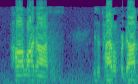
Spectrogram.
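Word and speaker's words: Ha Logos (ὁ λόγος): The definite article Ha. It's just an omicron and a short O. Ah sound, but it does have the rough breather, so it's H-O, Ha. And then Logos. Lambda, omicron, gamma, omicron, sigma. L-O-G-O-S. The accent is on the first omicron. Ha Logos.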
